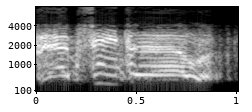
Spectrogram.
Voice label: enemy detected, speech cze, mood high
